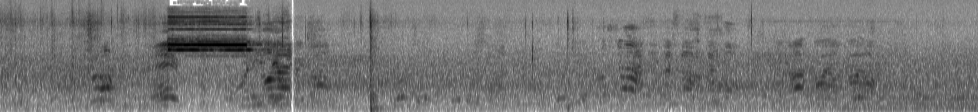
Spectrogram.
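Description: Footballers shout to each other across an open field.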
